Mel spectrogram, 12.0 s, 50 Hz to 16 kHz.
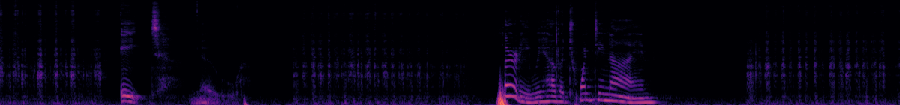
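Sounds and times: scratching lottery ticket: 0.0 - 1.5, 3.9 - 6.2, 9.9 - 12.0.

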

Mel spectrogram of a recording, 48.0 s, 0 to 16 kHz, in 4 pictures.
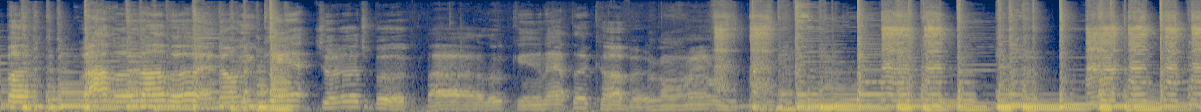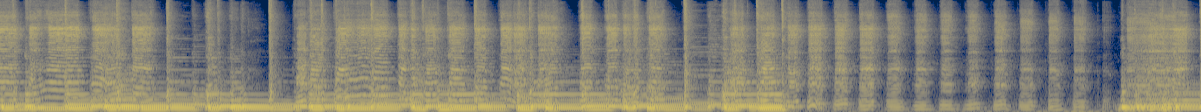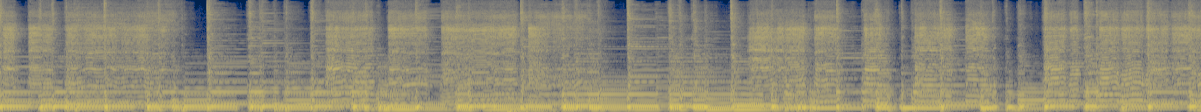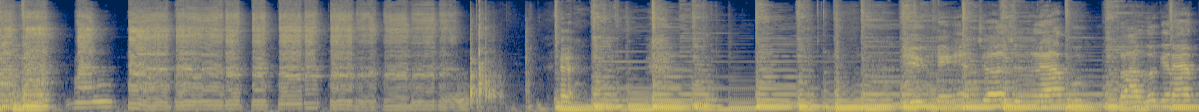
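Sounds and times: kazoo buzzing notes: 0.0 - 2.8, 7.1 - 14.1, 14.9 - 40.8
blues harmonica: 0.0 - 3.0, 7.1 - 40.7, 41.6 - 48.0
strummed acoustic guitar: 0.0 - 3.0, 7.4 - 20.1, 23.2 - 36.6, 41.6 - 48.0.

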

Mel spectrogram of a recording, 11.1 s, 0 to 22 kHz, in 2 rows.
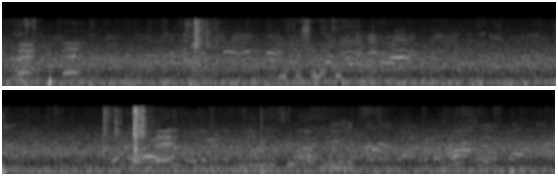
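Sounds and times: distant shouts and voices: 0.0 - 11.0.

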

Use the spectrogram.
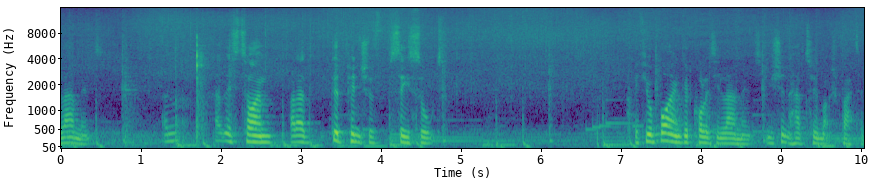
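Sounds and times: background music: 0.0 - 10.0
vegetables sizzling in oil: 0.0 - 10.0.

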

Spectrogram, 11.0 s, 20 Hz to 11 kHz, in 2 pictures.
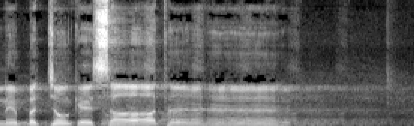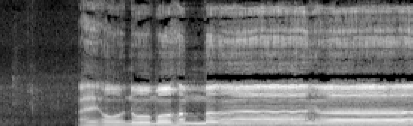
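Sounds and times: man chanting: 0.0 - 5.2, 6.6 - 11.0.

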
